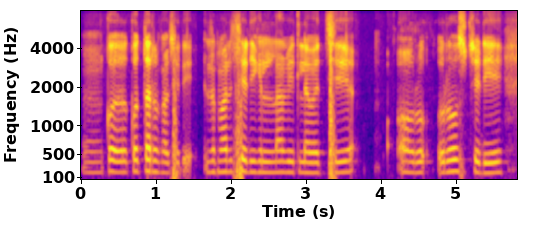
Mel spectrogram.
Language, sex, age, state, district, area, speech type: Tamil, female, 30-45, Tamil Nadu, Kallakurichi, urban, spontaneous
